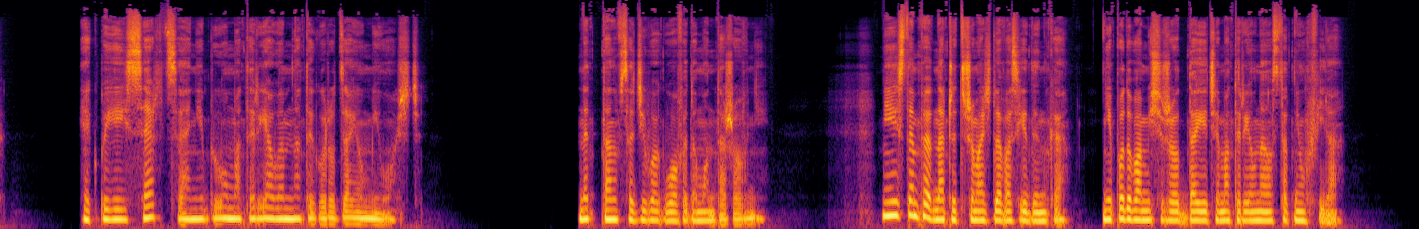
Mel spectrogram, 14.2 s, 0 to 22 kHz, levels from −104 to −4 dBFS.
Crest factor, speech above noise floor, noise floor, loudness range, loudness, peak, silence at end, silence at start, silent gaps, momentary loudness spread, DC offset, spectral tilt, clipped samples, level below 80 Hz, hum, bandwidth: 16 dB; 58 dB; -73 dBFS; 5 LU; -16 LUFS; -2 dBFS; 0.8 s; 0.8 s; 4.84-5.77 s; 8 LU; under 0.1%; -5 dB/octave; under 0.1%; -48 dBFS; none; over 20 kHz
